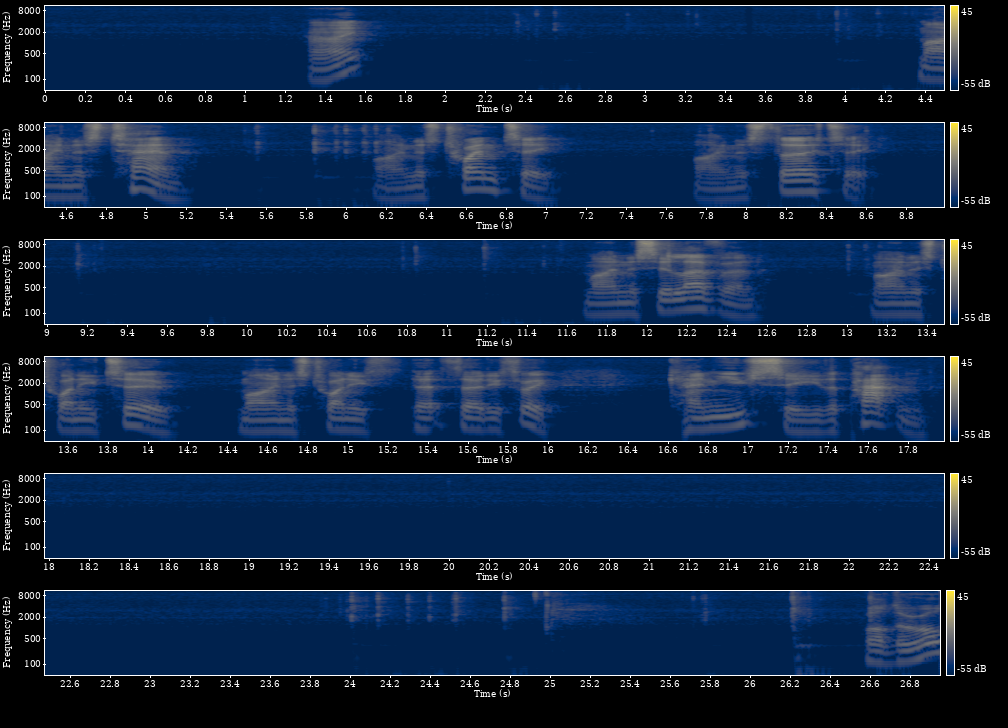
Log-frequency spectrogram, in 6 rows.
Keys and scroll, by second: 2.4 Down, 2.7 Left, 4.2 Left, 4.4 Left, 4.7 Right, 5.9 Right, 6.2 Right, 6.9 Right, 8.1 Right, 9.9 Left, 11.5 Left, 12.2 Right, 24.0 Up, 24.4 Up, 24.8 Left, 26.3 Left.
